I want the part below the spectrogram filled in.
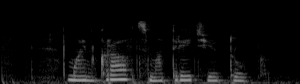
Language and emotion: Russian, neutral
